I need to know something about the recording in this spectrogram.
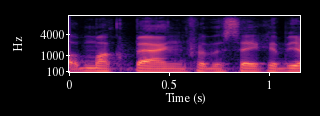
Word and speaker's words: mukbang: I listened to the pronunciation on the computer a few times so I could say it right. Mukbang.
